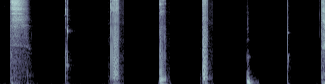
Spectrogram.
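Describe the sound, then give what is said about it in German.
A voice imitates drums with beatboxed mouth percussion: a steady series of short, punchy kick- and snare-like hits, evenly spaced with silence between them and varying slightly in weight and brightness. “Gib mir mal ein paar Drum-Sounds, bitte.”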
